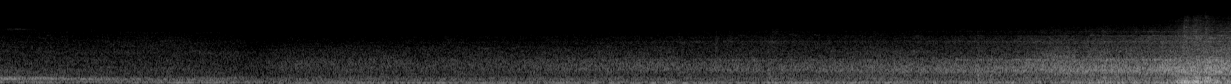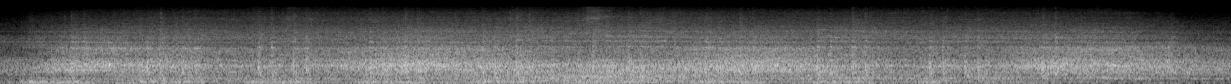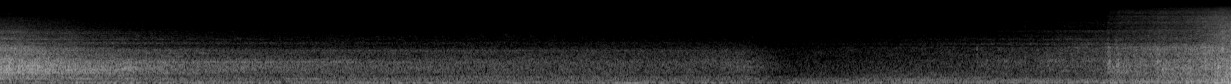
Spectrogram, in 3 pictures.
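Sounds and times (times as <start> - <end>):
passenger train passing: 0.0 - 36.9
clickety-clack of train wheels: 10.9 - 24.4, 35.5 - 36.9.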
